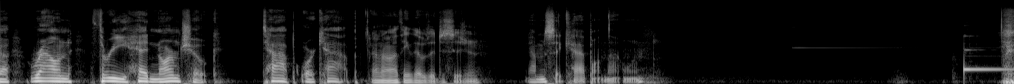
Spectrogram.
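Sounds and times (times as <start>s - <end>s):
speech: 0.0s - 6.6s
phone notification ding: 9.6s - 10.1s.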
